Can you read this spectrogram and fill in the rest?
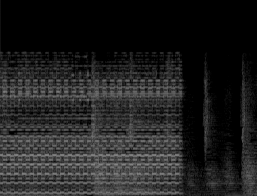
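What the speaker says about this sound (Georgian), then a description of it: "ვიღაც რეკავს." A telephone rings with a loud melodic electronic ringtone that plays steadily, then cuts off and leaves fainter trailing tones.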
